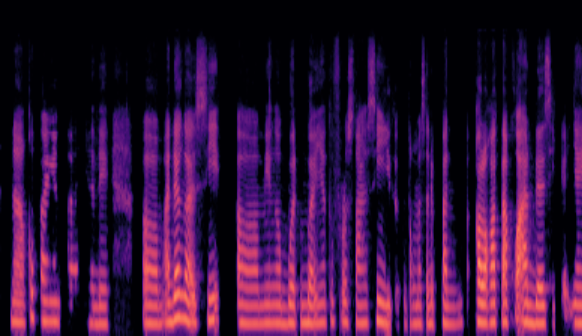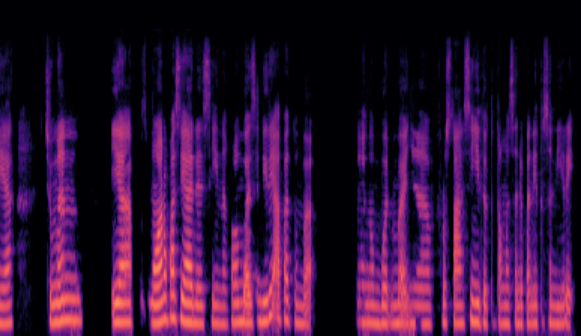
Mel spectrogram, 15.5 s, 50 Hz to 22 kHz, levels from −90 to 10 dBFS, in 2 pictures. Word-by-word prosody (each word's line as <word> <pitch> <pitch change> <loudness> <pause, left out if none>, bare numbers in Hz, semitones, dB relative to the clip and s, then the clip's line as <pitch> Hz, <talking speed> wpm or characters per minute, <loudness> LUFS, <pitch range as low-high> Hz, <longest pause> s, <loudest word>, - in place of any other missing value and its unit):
Nah, 115 - 0
aku - - -1
pengen 230 -2 -1
tanya 420 - -11 0.2
deh, - - -4 0.5
mmm, 210 0 +2
ada 255 +5 +5
nggak 250 -3 +5
sih, 245 0 +1 0.3
mmm, 205 -1 -1
yang 215 - -2
ngebuat 210 0 0
Mbaknya 215 +1 +1
tuh 240 - -7
frustasi 215 0 -4 0.2
gitu, - - -20
tentang 205 +1 -10
masa 205 - -5
depan, 205 0 -2 0.4
kalau 220 -1 +9
kata 220 0 +4
aku - - -2
ada 215 -1 +6
sih 205 - -16
kayaknya 215 0 -4
ya, 210 - +1 0.5
cuman 225 +3 +5 0.7
ya, 225 - +8 0.3
semua 215 - +2
orang 235 - +6
pasti 265 -1 +3
ada 220 -2 +5
sih. 215 - -5
Nah, 205 - -5
kalau 220 0 0
Mbaknya - - +2
sendiri, 235 +5 +2
apa 250 - -1
tuh 225 - -6
Mbak - - -3 0.7
yang 215 - -4
ngebuat 210 0 -1
Mbaknya 210 -1 -2 0.3
frustasi 215 0 -3
gitu, - - -3
tentang 210 -1 -8
masa 205 -1 -6
depan 200 0 -3
itu 210 - -10
sendiri? 205 -2 -3
215 Hz, 195 wpm, -22 LUFS, 210-225 Hz, 0.7 s, kalau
